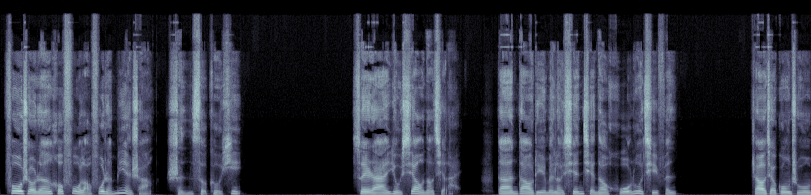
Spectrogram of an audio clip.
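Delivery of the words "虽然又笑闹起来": usual speaking voice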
